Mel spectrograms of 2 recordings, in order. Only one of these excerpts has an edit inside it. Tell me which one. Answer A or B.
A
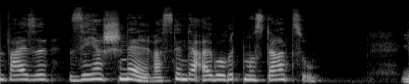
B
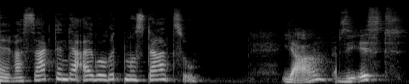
A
